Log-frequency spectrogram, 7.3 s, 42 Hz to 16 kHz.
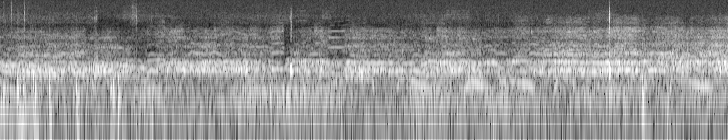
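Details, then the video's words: Lots of geese taking off and landing at Wicken Fen and Burwell Fen, evening of 23 September 2016; repeated curved honks from nearer birds over a continuous flock chorus, a brief person's voice nearby. "Lots of Geese take off & land"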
